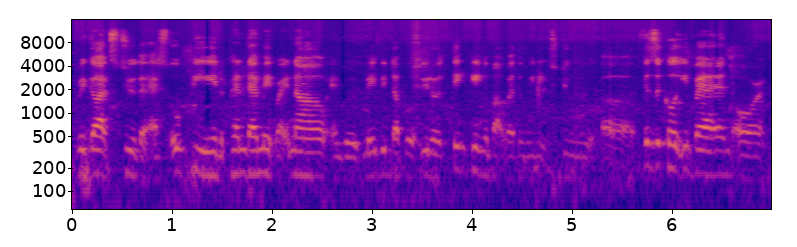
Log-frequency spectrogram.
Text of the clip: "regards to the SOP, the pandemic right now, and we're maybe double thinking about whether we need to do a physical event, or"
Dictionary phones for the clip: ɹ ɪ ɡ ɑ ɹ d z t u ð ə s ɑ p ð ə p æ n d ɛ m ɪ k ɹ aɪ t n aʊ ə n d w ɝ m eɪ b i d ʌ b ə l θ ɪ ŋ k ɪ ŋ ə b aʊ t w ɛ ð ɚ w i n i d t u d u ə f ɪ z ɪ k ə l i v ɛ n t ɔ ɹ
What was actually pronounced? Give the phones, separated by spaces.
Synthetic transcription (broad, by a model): ɹ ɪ ɡ ɑ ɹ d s t u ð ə s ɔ p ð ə p æ n d ɛ m ɪ k ɹ aɪ t n aʊ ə n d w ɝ m eɪ b i d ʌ b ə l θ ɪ ŋ k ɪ ŋ ə b aʊ t w ɛ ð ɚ w i n i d t u d u ə f ɪ z ɪ k ə l i v ɛ n t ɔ ɹ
